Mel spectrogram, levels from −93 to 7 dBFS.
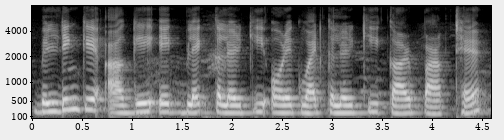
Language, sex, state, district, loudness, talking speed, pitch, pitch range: Hindi, female, Assam, Kamrup Metropolitan, -14 LUFS, 195 wpm, 205 Hz, 195-225 Hz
